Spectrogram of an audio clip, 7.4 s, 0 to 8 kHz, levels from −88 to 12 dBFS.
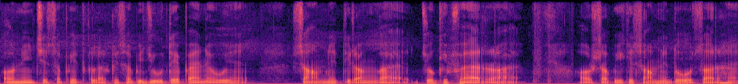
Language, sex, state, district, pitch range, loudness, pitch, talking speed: Hindi, male, Goa, North and South Goa, 70-75 Hz, -21 LUFS, 75 Hz, 185 wpm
